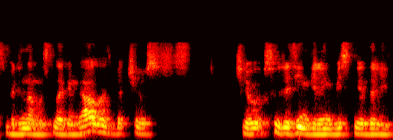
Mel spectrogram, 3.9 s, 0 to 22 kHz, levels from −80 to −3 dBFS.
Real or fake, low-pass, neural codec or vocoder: real; 7.2 kHz; none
